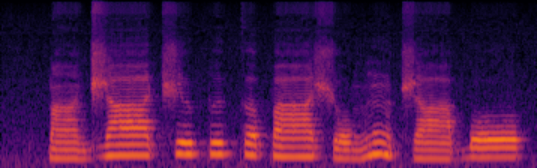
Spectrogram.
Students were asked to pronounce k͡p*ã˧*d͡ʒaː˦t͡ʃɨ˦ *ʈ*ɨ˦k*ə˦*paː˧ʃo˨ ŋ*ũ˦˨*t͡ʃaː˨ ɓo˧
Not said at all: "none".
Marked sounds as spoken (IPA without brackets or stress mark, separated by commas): ã˨, p, ə˦, ũ˦˨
